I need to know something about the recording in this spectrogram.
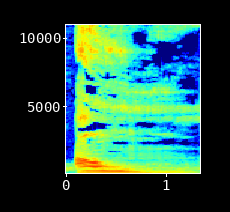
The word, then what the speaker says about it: Om: Pronunciando corretamente, o Om tem três sílabas e é pronunciado Aum.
